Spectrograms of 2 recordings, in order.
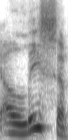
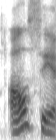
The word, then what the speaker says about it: Alsea: I would want to say Alicia Falls, but A-L-S-E-A is pronounced just... Alsea, I think.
